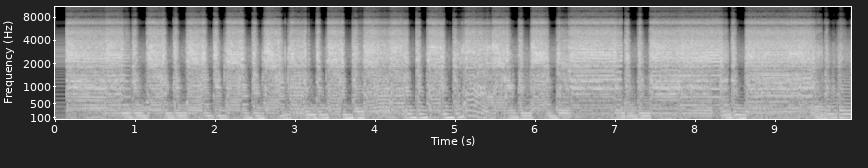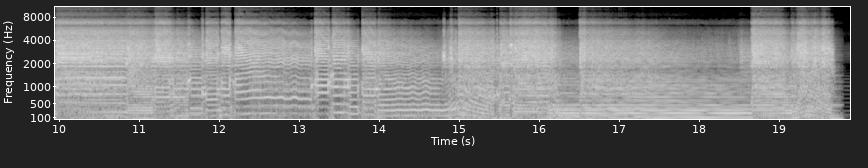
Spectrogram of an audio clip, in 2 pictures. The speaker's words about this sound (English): So this is the clean sound. Here's mine. I'm gonna play the Riot, but here's my clean sound for the Jazzmaster. And this is the bridge pickup, so it's going to be, you can hear the buzzing.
